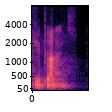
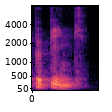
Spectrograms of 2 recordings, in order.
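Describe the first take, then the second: First: The name is pronounced as a French name. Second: The name is pronounced as a Flemish name. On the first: This is the usual pronunciation in France. "en France, on le prononce souvent Pupinck" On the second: This is the name's original pronunciation. "le nom est fait pour être prononcé comme un nom flamand"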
